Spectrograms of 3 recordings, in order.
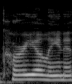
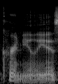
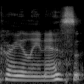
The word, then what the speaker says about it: Coriolanus: It follows 18-year-old Coriolanus Snow. I'm gonna try and say that right through the whole video, but in my head, I do pronounce it Cornelius, and I know it's not, but we're gonna do our best.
